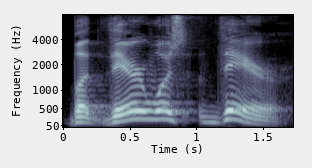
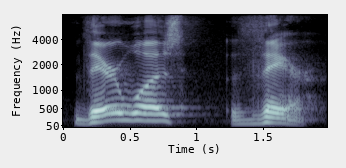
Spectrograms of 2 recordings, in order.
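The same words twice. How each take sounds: First: Said in the usual way. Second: Slow, weighty there was THERE with THERE leaned on; stress on there. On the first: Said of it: "I would emphasize that". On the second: Shown as a demonstration. Preacher stressing the emphatic word to the congregation. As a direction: drag out "there was there", landing hard on the last THERE. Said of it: "I would emphasize that because that word there".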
